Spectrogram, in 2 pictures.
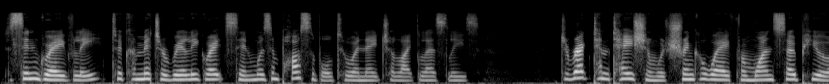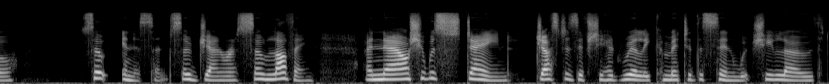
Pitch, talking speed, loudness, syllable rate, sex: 215 Hz, 175 wpm, -20 LUFS, 5.2 syllables/s, female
